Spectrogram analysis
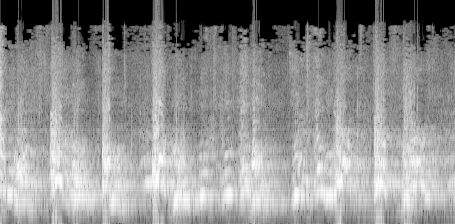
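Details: A three-month-old puppy facing a Maremma sheepdog, the two dogs loud and close: dense, overlapping yips, whiny growls and short barks with sharp bursts roughly every half second.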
